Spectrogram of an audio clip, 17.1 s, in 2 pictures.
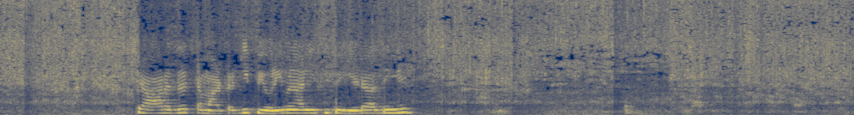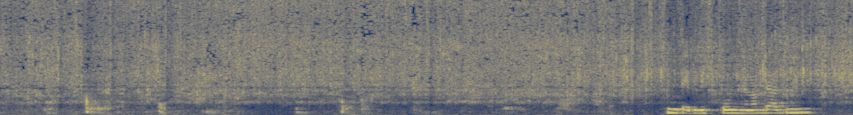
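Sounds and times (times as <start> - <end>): tomato puree sizzling in hot oil: 0.0 - 17.0
wooden spatula stirring: 4.6 - 14.8.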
